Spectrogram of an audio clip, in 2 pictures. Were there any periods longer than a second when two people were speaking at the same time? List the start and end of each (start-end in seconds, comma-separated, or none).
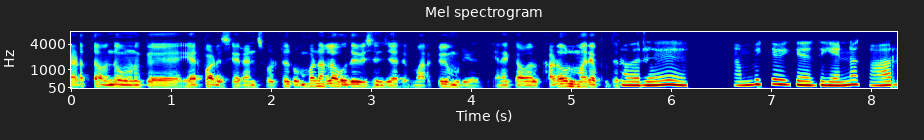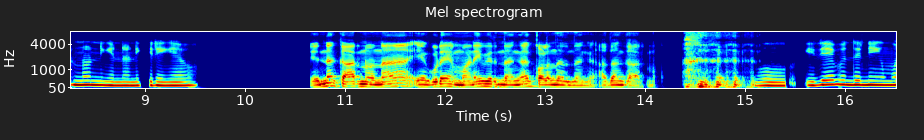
none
